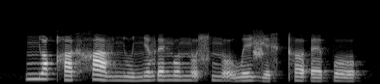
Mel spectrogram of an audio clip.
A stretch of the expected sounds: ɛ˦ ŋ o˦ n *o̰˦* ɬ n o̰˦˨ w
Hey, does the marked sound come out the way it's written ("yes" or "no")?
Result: yes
